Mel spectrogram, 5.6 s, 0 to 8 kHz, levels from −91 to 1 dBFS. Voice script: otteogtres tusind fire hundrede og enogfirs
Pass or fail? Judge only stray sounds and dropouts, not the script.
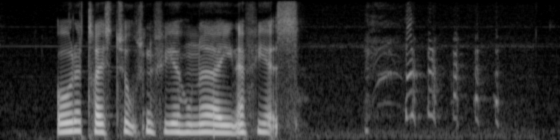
fail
